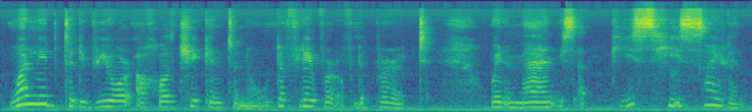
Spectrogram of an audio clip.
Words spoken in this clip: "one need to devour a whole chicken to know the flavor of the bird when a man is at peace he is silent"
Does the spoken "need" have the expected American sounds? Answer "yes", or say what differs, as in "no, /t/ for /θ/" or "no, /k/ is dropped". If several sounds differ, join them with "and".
no, /l/ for /n/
